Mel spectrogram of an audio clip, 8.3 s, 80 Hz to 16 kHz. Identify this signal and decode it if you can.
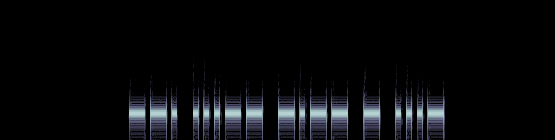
Morse code, heard as a keyed tone, about 16 wpm, 700 Hz. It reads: G3YTV
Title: DXCC-100 Call Signs - 5 Characters - Repeated 3x - 15wpm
